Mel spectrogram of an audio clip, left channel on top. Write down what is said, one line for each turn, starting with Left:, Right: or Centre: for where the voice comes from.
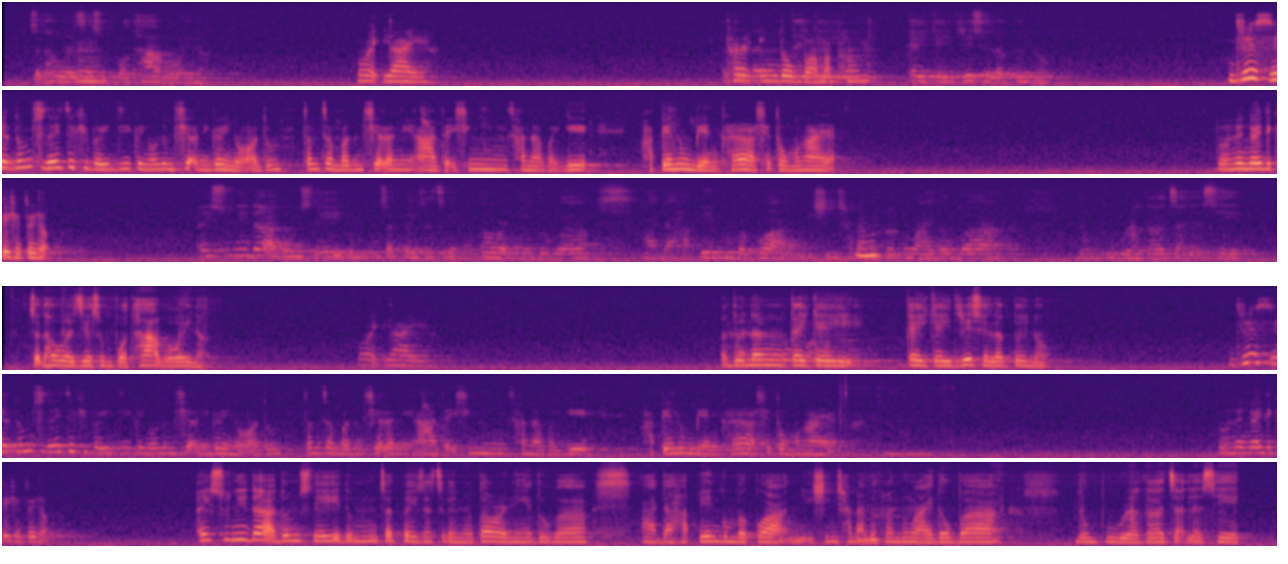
Right: ꯆꯠꯍꯧꯔꯁꯦ
Left: ꯎꯝ
Right: ꯁꯨꯝ ꯄꯣꯊꯥꯕ ꯑꯣꯏꯅ
Left: ꯍꯣꯏ ꯌꯥꯏꯌꯦ
Right: ꯑꯗꯨ
Left: ꯈꯔ
Right: ꯅꯪ
Left: ꯏꯪꯗꯧꯕ
Right: ꯀꯩꯀꯩ
Left: ꯃꯐꯝ
Right: ꯀꯩꯀꯩ ꯗ꯭ꯔꯦꯁ ꯁꯦꯠꯂꯛꯇꯣꯏꯅꯣ
Left: ꯗ꯭ꯔꯦꯁꯁꯦ ꯑꯗꯨꯝ ꯁꯤꯗꯩ ꯆꯠꯈꯤꯕꯩꯗꯤ ꯀꯩꯅꯣ ꯑꯗꯨꯝ ꯁꯦꯠꯂꯅꯤ ꯀꯩꯅꯣ ꯑꯗꯨꯝ ꯏꯆꯝ ꯆꯝꯕ ꯑꯗꯨꯝ ꯁꯦꯠꯂꯅꯤ ꯑꯥꯗ ꯏꯁꯤꯡ ꯁꯥꯟꯅꯕꯒꯤ ꯍꯥꯄꯦꯟ ꯅꯨꯡꯕꯦꯟ ꯈꯔ ꯁꯦꯠꯇꯧ ꯃꯉꯥꯏꯔꯦ
Right: ꯎꯝ
Left: ꯑꯗꯨꯅꯦ ꯅꯣꯏꯗꯤ ꯀꯩ ꯁꯦꯠꯇꯣꯏꯅꯣ
Right: ꯑꯩ ꯁꯨꯅꯤꯗ ꯑꯗꯨꯝ ꯁꯤꯗꯩ ꯑꯗꯨꯝ ꯆꯠꯄꯩ ꯆꯠꯁ ꯀꯩꯅꯣ ꯇꯧꯔꯅꯤ ꯑꯗꯨꯒ ꯑꯥꯗ ꯄꯦꯟꯒꯨꯝꯕꯀꯣ ꯏꯁꯤꯡ ꯁꯥꯟꯅꯕ
Left: ꯎꯝ
Right: ꯈꯔ ꯅꯨꯡꯉꯥꯏꯗꯧꯕ ꯑꯗꯨꯝ ꯄꯨꯔꯒ ꯆꯠꯂꯁꯦ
